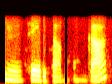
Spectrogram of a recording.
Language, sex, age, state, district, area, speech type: Tamil, female, 18-30, Tamil Nadu, Tiruvallur, urban, conversation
